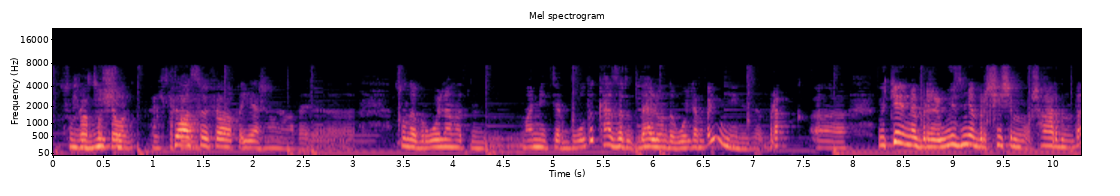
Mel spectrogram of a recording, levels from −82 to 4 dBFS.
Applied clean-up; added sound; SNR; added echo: none; none; none; none.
